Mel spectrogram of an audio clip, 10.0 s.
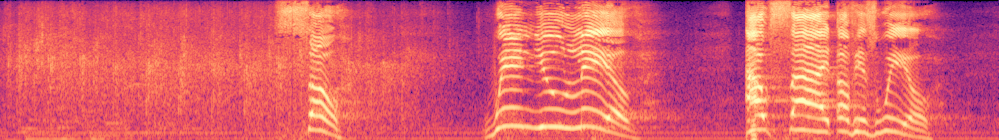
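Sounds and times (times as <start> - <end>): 
congregation clapping hands during a church service: 0.0 - 4.6
speech: 3.1 - 3.6, 4.9 - 6.5, 7.6 - 9.4.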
